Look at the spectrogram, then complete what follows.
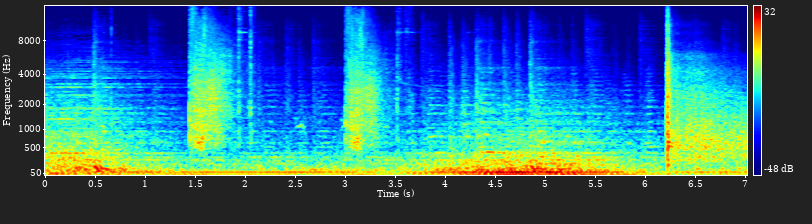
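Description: Three gunshots over background music: two about a second and a half apart, then a sharper, louder shot near the end that rings out afterwards.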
